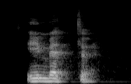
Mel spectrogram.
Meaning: third-person plural present indicative/subjunctive of émettre
- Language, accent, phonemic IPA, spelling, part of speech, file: French, Canada, /e.mɛt/, émettent, verb, LL-Q150 (fra)-émettent.wav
